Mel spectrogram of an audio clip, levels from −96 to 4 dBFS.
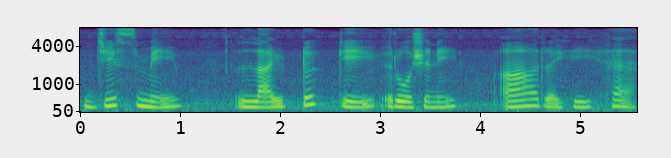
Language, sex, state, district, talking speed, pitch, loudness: Hindi, female, Haryana, Rohtak, 75 wpm, 195 Hz, -15 LUFS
